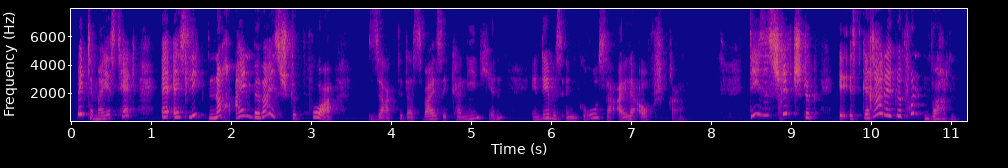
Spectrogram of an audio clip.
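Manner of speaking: high, hurried and stammering; a flustered little rabbit, tripping over words. Acted.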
